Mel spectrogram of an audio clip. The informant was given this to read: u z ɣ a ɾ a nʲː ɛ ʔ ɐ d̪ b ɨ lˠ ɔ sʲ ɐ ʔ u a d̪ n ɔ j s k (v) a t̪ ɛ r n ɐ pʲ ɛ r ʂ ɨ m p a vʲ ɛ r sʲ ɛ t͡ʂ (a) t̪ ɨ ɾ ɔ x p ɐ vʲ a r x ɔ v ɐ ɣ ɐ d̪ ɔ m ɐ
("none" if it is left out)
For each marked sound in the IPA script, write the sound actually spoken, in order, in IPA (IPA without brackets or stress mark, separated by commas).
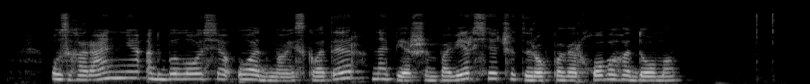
v, ɐ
